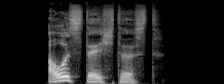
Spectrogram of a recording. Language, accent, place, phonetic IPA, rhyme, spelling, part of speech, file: German, Germany, Berlin, [ˈaʊ̯sˌdɛçtəst], -aʊ̯sdɛçtəst, ausdächtest, verb, De-ausdächtest.ogg
- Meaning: second-person singular dependent subjunctive II of ausdenken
